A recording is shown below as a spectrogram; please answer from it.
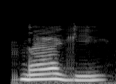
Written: maggi

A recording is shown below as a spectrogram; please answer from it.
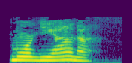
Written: morgiana

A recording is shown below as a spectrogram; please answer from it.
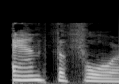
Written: anthophore

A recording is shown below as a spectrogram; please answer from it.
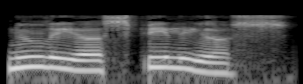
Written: nullius filius

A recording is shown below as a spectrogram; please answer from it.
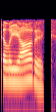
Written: Eliotic

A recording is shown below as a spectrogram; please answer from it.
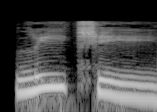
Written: leechee

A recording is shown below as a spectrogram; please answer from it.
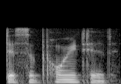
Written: disappointed

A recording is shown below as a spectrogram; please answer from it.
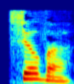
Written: sylva

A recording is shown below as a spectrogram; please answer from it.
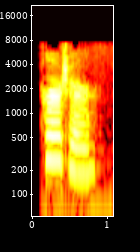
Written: hurter

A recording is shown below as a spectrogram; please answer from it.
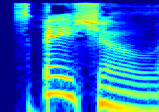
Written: spatial

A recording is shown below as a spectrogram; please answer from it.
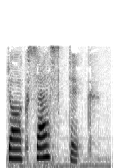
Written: doxastic

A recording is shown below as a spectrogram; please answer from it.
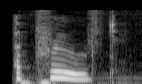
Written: approved

